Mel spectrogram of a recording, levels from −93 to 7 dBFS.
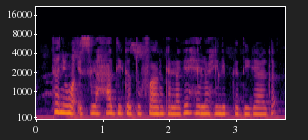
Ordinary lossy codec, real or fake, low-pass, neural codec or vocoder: none; real; 7.2 kHz; none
